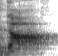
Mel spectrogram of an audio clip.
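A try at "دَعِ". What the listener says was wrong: No, but there's kasra. And the da.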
